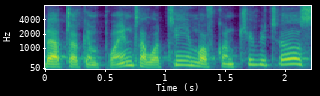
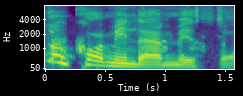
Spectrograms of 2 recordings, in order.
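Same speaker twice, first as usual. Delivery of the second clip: loud, playful don't-you-dare; half-joking, louder scolding of the guest; mock protest; 11 dB louder than usual. Host jokingly protests being called mister.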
